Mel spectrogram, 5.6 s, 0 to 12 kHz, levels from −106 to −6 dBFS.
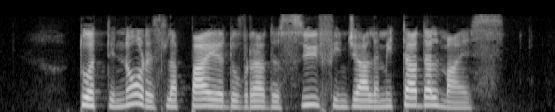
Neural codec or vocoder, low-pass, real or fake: none; 7.2 kHz; real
